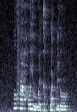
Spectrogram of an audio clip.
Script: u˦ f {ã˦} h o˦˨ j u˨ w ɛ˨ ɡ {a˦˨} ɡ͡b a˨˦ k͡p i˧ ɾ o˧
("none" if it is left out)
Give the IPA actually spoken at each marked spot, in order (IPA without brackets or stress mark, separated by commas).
ã˦, a˨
